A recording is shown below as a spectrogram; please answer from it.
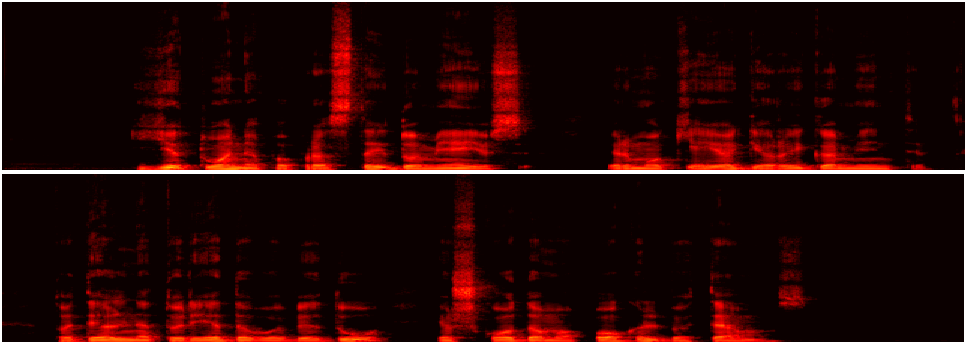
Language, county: Lithuanian, Kaunas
